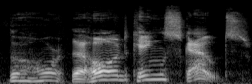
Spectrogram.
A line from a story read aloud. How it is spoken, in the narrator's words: cried Fluter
